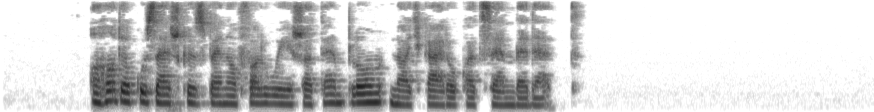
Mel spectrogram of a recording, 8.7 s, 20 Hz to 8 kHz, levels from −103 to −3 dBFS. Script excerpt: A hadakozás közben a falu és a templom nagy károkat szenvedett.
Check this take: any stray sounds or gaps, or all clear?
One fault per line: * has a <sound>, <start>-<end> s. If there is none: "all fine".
all fine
